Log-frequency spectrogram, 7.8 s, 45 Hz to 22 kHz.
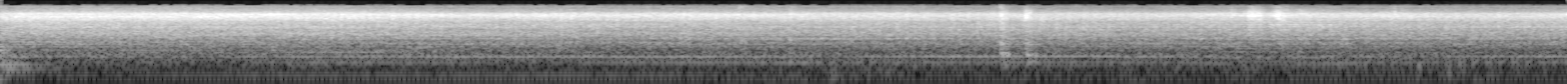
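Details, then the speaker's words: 2010 Mazda CX-9 pulling out of the driveway at low speed, hum with sharp isolated front-end clicks about a second apart; source not yet identified. "we're trying to document these noises that are coming out of my wife's CX-9. So here we go. We're pulling out of the driveway. There's one click."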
